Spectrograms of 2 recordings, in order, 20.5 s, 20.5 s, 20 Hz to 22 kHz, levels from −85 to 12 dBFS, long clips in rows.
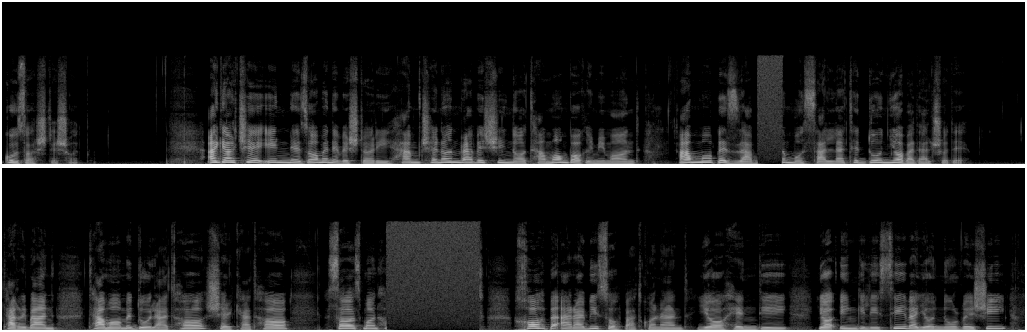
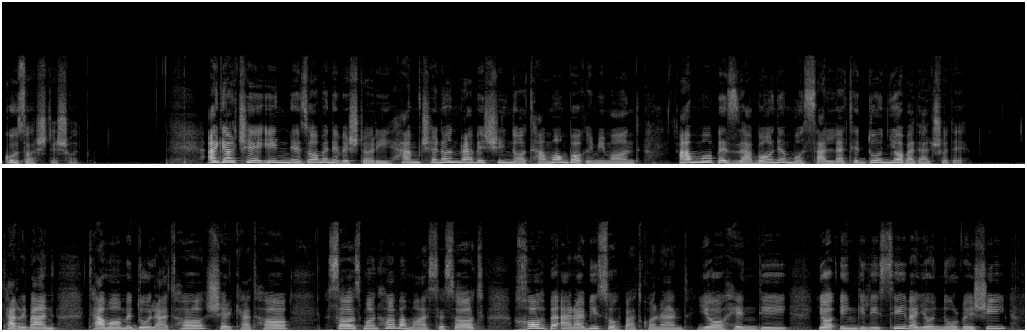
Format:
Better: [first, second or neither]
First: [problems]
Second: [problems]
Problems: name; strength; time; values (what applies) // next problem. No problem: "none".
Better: second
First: audio cutting out; filled with static; at 7.5 s and at 14 s for 1 s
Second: none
